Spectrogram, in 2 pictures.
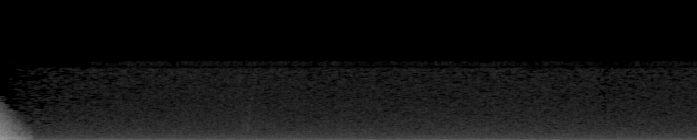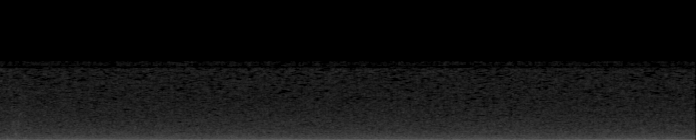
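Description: Steady electrical mains hum with several fixed tones over faint hiss on a broadcast audio feed with no programme sound. The tail of a loud transition whoosh dies away at the very start.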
